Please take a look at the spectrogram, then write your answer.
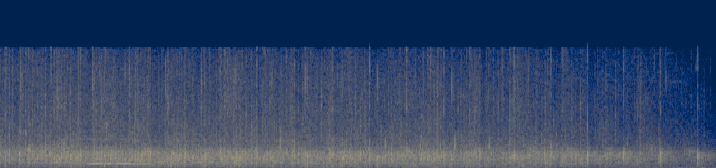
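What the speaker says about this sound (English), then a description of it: "One more time, round of applause for Chief Diaz." Sustained applause from a large audience at a Houston Police Department cadet graduation ceremony, dense and steady, gradually tapering off toward the end.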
